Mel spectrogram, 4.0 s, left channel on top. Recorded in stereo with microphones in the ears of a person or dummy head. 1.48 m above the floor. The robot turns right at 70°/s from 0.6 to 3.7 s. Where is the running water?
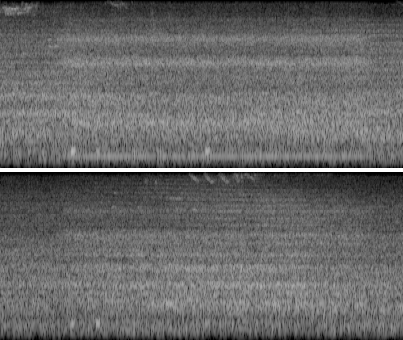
150° left, 1.1 m; by 4.0 s 10° left, 1.1 m.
